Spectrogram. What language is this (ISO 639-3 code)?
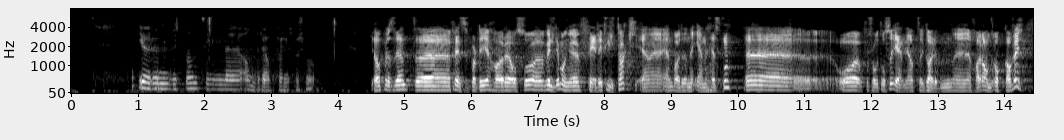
nob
